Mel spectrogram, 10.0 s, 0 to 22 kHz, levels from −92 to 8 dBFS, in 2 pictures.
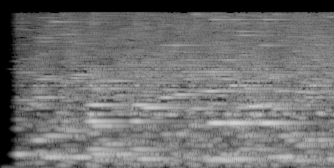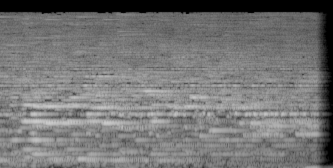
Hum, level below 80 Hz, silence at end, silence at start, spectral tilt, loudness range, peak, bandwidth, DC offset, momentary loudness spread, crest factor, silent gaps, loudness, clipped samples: none; -48 dBFS; 0.2 s; 0.2 s; -1.5 dB/octave; 2 LU; 0 dBFS; 16 kHz; under 0.1%; 7 LU; 16 dB; none; -14 LUFS; under 0.1%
